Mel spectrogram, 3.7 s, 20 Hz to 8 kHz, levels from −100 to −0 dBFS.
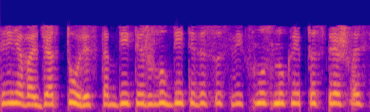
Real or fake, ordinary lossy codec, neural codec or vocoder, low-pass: fake; AAC, 16 kbps; vocoder, 44.1 kHz, 128 mel bands, Pupu-Vocoder; 7.2 kHz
